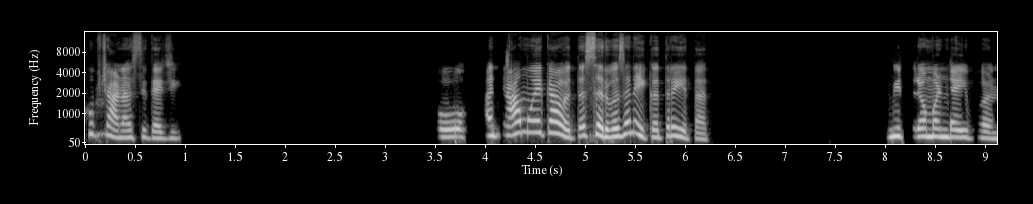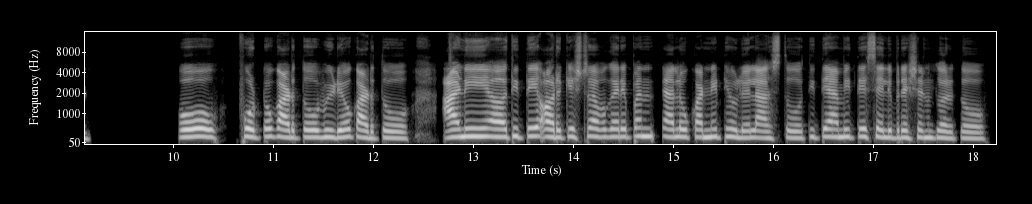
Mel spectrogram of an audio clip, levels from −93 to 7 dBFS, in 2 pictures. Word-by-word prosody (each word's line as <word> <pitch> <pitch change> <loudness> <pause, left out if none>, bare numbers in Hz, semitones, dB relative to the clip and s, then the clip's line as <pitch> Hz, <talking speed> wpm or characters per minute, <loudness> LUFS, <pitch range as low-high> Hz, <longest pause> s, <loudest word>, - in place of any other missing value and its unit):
खूप 340 -2 -7
छान 260 -7 +1
असते 230 +2 -8
त्याची. 200 -1 -5 2.6
हो. 245 +1 +1 0.2
आणि 285 -1 +1
त्यामुळे 390 +5 +2
काय 370 -2 +5
होतं 250 +2 0
सर्वजण 280 +3 +4
एकत्र 255 -3 -1
येतात. 195 -9 -2 1.8
मित्रमंडळीपण 245 -6 +1 0.9
हो. 240 +1 +4 0.5
फोटो 255 -1 +2
काढतो, 235 -2 +2
व्हिडिओ 235 +1 +1
काढतो 220 -4 -1 0.6
आणि 250 +2 +5
अ, 250 -1 +4
तिथे 270 +1 0
ऑर्केस्ट्रा 255 +2 -1
वगैरे 250 +1 -2
पण 270 -1 +1
त्या 250 -2 -1
लोकांनी 240 0 0
ठेवलेला 230 -3 -1
असतो, 215 +1 -4
तिथे 250 +1 -4
आम्ही 245 0 0
ते 255 - +1
सेलिब्रेशन 225 -2 -2
करतो. 205 -2 -4
245 Hz, 110 wpm, -20 LUFS, 225-260 Hz, 2.6 s, काय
